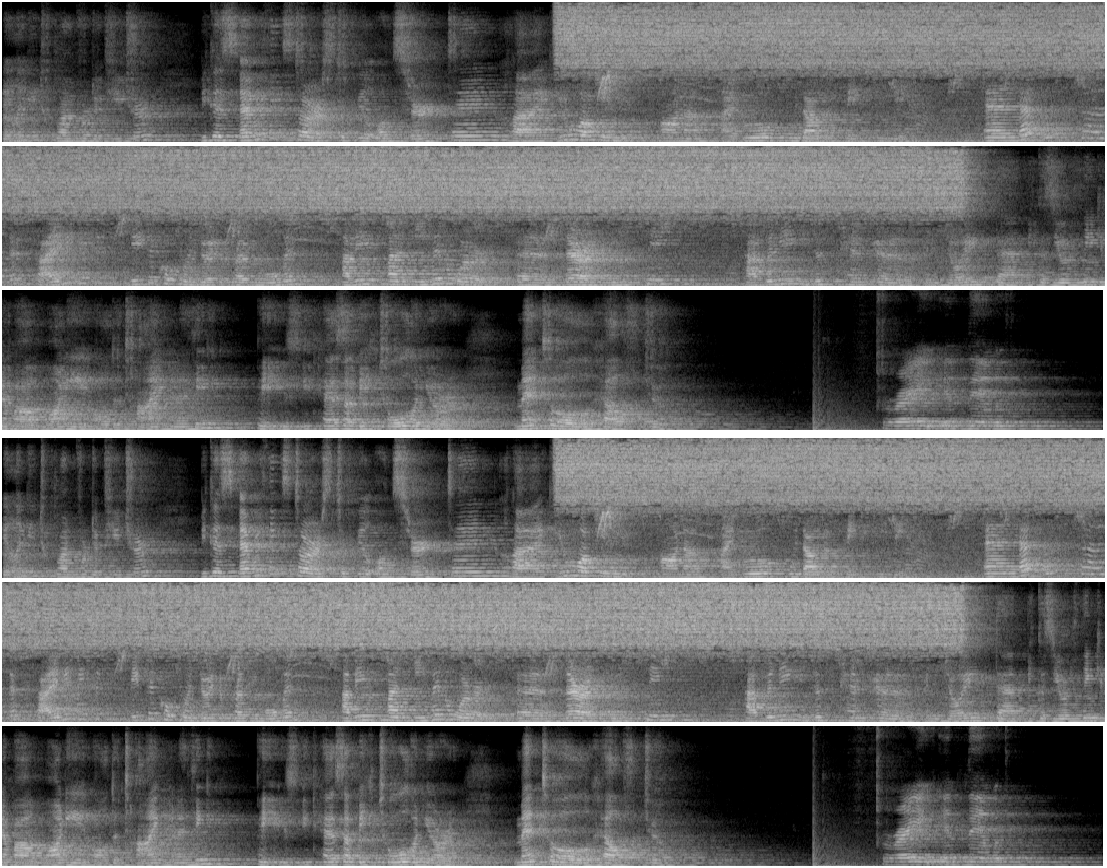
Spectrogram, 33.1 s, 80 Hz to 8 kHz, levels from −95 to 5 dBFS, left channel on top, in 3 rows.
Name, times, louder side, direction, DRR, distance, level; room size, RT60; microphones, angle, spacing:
voice 1, 0.0-1.5 2.0-6.3 6.6-9.1 9.5-17.9 18.4-24.2 24.6-26.9 27.2-28.8, right 1 dB, 35° right, -5 dB, 2.7 m, -27 dB
sound 1, 5.5-20.7, right 2 dB, 10° right, 0.9 m, -23 dB
voice 2, 30.9-32.1, right 1 dB, 55° right, -2 dB, 2.8 m, -29 dB
26.0 x 16.5 x 2.5 m, 2.4 s
head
